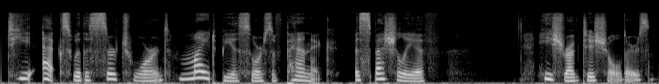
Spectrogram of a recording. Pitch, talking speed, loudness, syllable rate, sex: 200 Hz, 155 wpm, -19 LUFS, 5.0 syllables/s, female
